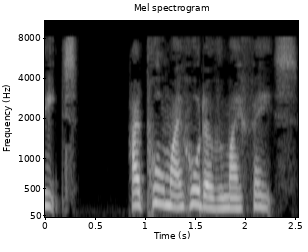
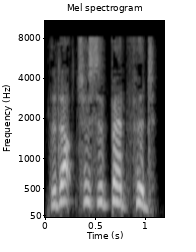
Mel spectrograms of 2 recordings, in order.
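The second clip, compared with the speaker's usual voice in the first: higher, raised call up to the wall; calling back; 6 semitones higher than usual. A narrator's reading. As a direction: call your name up to the guards. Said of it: "I call back".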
